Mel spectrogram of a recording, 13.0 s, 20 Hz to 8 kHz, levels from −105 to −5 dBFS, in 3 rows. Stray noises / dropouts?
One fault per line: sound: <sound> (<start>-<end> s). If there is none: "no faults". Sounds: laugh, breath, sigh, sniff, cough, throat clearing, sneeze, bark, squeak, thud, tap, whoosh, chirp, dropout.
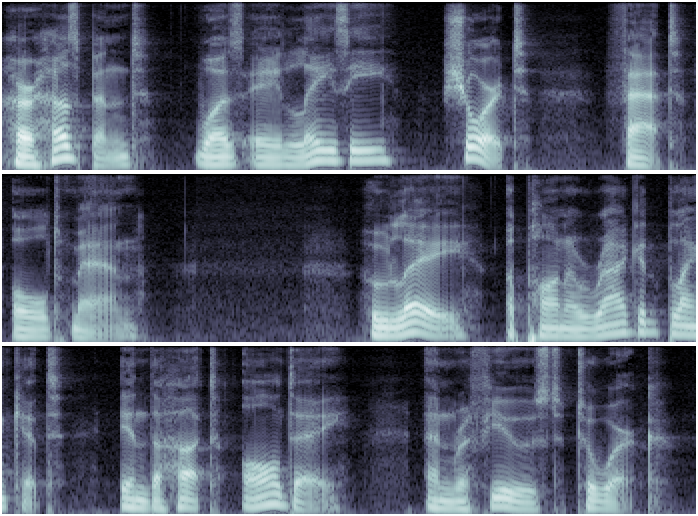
no faults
